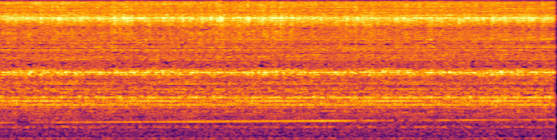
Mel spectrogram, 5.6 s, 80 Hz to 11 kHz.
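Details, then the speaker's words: Rebuilt, watercooled Leybold Turbovac 150 turbomolecular pump on a sputtering setup, spinning up from acceleration to normal mode: a steady high whine rising slowly in pitch, with slight shaking during acceleration; it is running normally. "so basically when it goes up to speed it will switch to it will switch to normal from acceleration oh you can hear it spinning up"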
